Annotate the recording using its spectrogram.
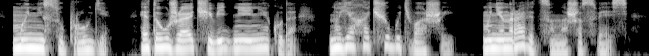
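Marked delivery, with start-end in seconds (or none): none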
